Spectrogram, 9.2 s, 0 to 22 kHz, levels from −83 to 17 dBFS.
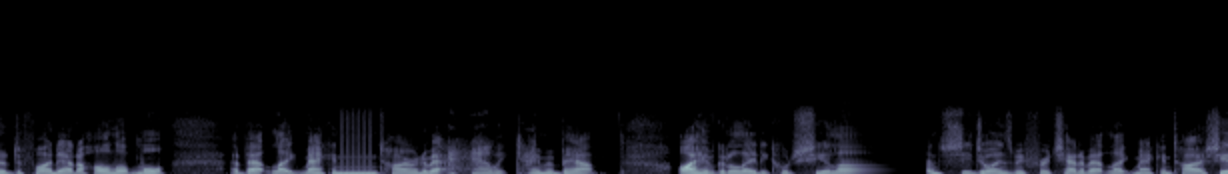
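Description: Speech carried over a call codec that rolls off above 8 kHz, with two faults. From 2.55 to 2.81 s a system hang loop repeats one 23.2 ms slice exactly 11 times, fitting a 1024-sample buffer, and produces a steady 43.1 Hz buzz rather than a fading fill. From 6.31 to 6.98 s, likely a long network dropout, the last sound is stretched into a decaying buzz, followed by about 0.26 s of silence, and speech resumes with roughly 0.64 s missing.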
